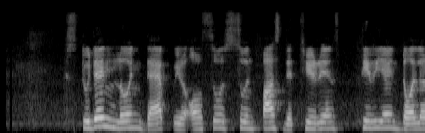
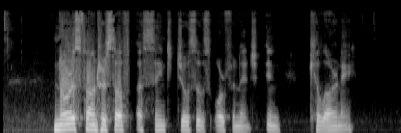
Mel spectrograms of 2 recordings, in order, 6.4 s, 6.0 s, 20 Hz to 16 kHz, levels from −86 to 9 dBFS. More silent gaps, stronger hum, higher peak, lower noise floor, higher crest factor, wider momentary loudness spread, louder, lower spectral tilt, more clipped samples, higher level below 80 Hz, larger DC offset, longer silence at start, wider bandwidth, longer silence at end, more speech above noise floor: neither; neither; second, -6 dBFS vs -2 dBFS; second, -58 dBFS vs -69 dBFS; about the same, 18 dB vs 16 dB; second, 12 LU vs 16 LU; second, -25 LUFS vs -17 LUFS; about the same, -6 dB/octave vs -7 dB/octave; neither; second, -78 dBFS vs -52 dBFS; neither; first, 1 s vs 0.8 s; about the same, 11 kHz vs 11.5 kHz; second, 0 s vs 0.75 s; second, 34 dB vs 53 dB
